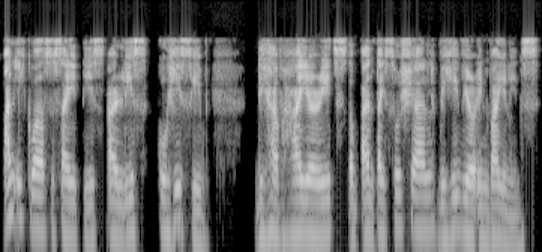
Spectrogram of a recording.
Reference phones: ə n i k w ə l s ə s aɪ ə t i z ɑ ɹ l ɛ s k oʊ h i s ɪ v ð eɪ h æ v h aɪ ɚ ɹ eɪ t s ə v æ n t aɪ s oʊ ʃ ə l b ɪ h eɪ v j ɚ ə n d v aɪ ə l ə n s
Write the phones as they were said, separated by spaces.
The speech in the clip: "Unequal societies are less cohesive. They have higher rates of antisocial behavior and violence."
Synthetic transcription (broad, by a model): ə n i k w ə l s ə s aɪ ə t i s ɑ ɹ l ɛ s k oʊ h i s ɪ v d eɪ h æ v h aɪ ɚ ɹ eɪ t s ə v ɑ n t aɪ s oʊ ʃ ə l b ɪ h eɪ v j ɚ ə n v aɪ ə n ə n s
